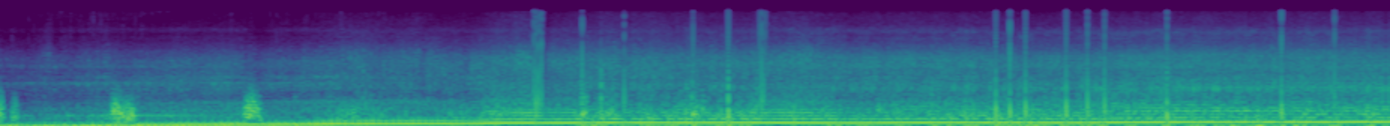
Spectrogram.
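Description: Paramotor's two-stroke engine and propeller running low, then throttling up about three seconds in and holding a steady high-power drone, with wind buffeting the microphone and scattered sharp ticks.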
